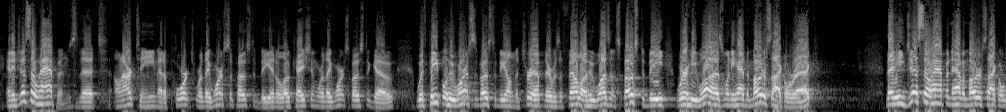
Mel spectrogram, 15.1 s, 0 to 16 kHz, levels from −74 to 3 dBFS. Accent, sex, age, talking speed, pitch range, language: American, male, 40-59, 255 wpm, 125-165 Hz, English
